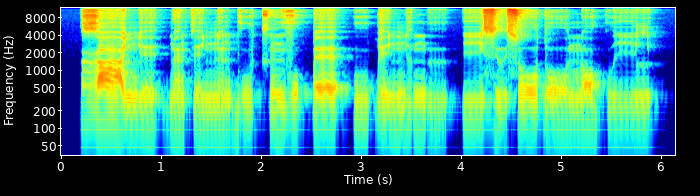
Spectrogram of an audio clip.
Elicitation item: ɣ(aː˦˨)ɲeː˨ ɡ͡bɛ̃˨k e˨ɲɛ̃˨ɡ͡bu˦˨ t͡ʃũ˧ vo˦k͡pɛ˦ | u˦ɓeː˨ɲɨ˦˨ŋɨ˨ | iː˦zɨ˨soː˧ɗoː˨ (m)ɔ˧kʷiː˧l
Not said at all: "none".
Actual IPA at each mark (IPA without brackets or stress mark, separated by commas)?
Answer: aː˦˨, n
